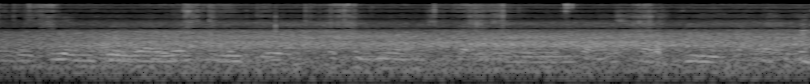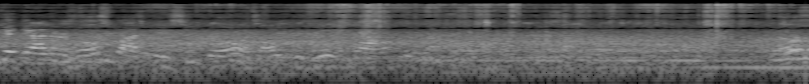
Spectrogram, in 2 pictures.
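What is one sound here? Several middle-aged men chat casually nearby outdoors.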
